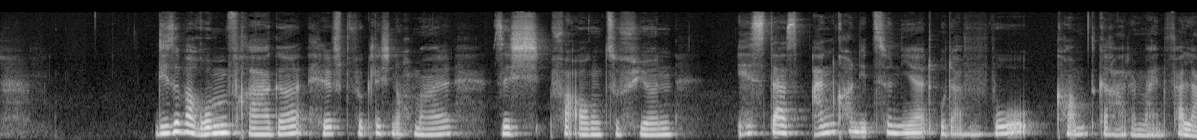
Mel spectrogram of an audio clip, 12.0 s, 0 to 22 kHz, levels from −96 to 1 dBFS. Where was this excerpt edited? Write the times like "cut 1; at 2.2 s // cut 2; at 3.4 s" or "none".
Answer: none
